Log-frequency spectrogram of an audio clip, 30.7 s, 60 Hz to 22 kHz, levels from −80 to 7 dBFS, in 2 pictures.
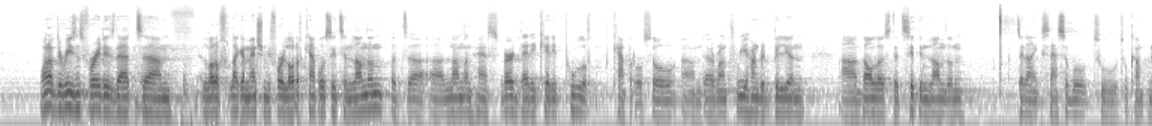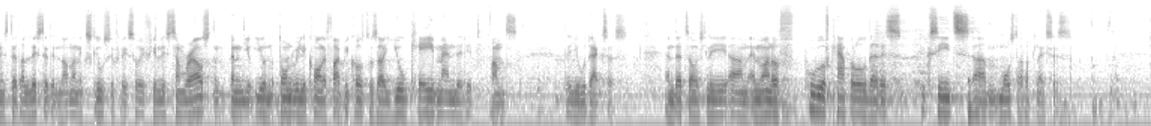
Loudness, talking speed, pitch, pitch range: -36 LUFS, 190 wpm, 105 Hz, 100-115 Hz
